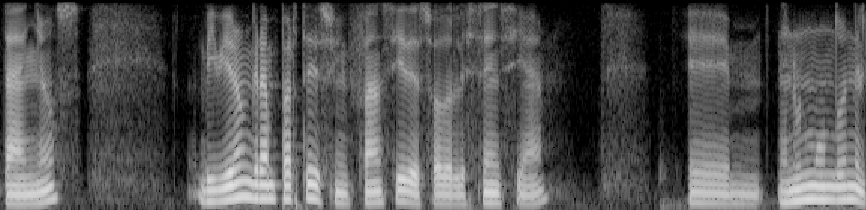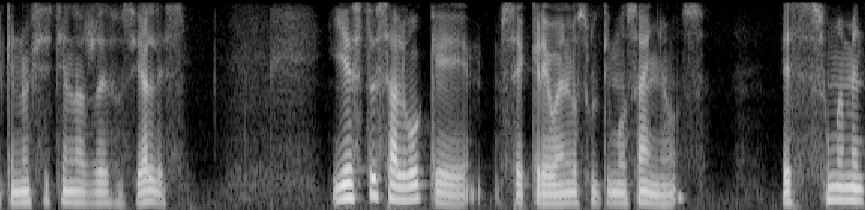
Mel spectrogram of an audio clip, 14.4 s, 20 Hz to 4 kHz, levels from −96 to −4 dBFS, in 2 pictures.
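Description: No technical faults can be heard anywhere in the speech.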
